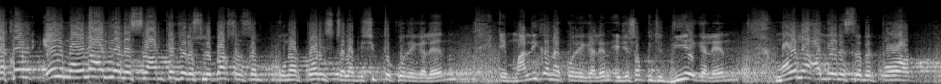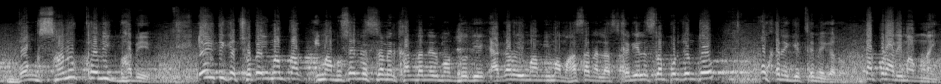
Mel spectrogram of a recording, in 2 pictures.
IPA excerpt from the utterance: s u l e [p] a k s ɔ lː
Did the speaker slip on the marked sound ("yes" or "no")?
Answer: no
